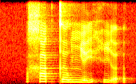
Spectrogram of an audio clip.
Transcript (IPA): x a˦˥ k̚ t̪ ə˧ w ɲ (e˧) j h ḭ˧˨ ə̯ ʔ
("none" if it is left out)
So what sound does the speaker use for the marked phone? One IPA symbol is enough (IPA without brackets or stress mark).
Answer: ḛ˧˥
